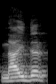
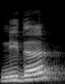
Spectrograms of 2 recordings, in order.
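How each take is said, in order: First: The first vowel sounds like 'eye'. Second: The first vowel sounds like 'ee'. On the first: This is the other form, also acceptable. "यदि आप नाइदर करते हो then also that is correct" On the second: This is the British English form. "British English है वो use में लेते हैं, तो इसको नीदर प्रोनाउंसिएशन करना है"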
